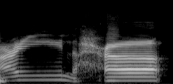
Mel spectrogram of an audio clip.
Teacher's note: মানে এই কণ্ঠনালীর মাঝখান হতে উচ্চারিত হয় হা।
